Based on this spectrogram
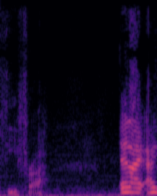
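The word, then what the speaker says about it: Siofra: Um it's a Gaelic spelling and I'm I'm actually quite bad at at those, but I think it's Sephra River. It looks like Chauffeur River, but it's Seaffra.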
